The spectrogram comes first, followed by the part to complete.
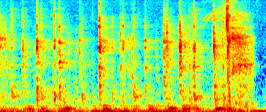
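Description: Faint computer keyboard typing: a quick run of keystrokes, about five a second, as a word is typed.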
